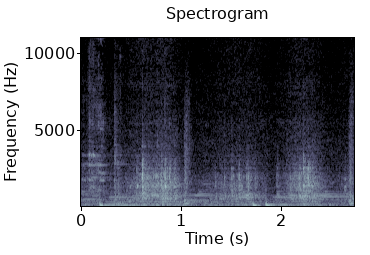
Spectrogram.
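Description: Mechanical whirring and clicking from a Titan short wall-mounted cable pulley tower being pulled, not perfectly smooth, with a few low thumps and ratcheting rattles over nearly three seconds, fairly close and steady.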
